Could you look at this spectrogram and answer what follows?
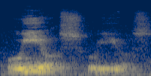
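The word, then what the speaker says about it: υἱός: Huíos, aquí. Huíos. Aquí se escribe Omicron, Ypsilon, iota, ¿verdad?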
